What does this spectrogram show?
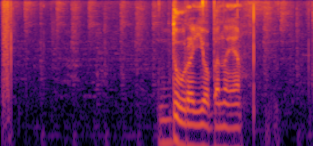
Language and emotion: Russian, angry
